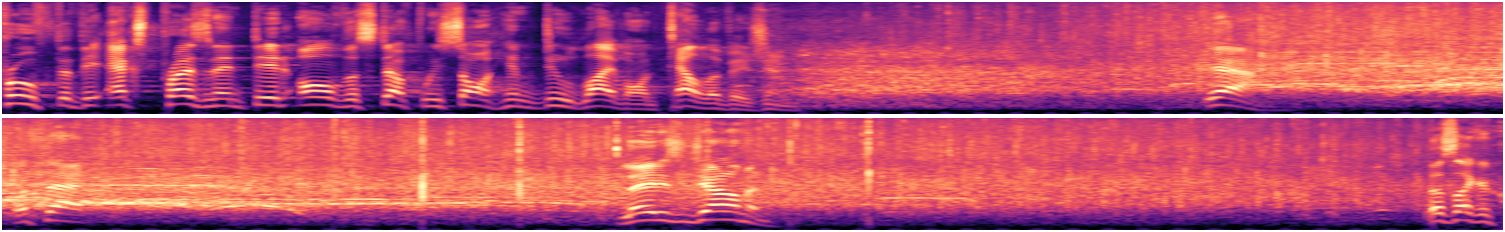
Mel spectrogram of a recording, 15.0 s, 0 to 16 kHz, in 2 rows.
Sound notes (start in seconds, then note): 3.8 laughter; 4.1 applause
